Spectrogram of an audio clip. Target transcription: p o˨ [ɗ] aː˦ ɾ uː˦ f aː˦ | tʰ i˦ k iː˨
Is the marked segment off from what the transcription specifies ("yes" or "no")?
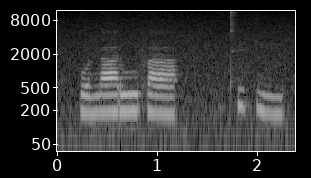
yes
